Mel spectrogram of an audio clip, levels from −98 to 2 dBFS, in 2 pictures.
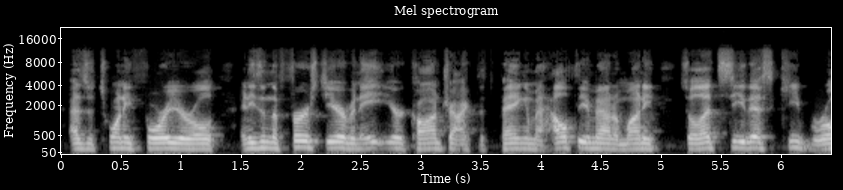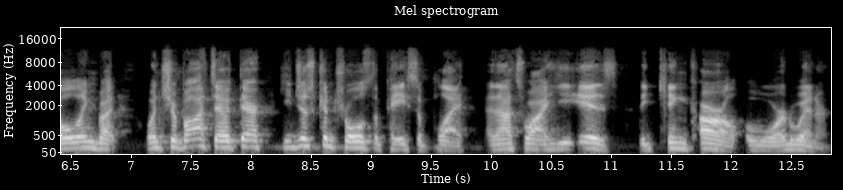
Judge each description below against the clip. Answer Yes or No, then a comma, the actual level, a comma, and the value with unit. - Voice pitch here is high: No, low, 135 Hz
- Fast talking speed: Yes, fast, 245 wpm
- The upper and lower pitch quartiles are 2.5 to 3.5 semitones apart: Yes, average, 2.9 semitones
